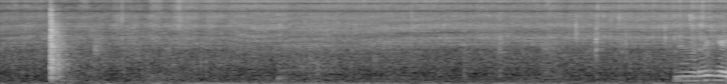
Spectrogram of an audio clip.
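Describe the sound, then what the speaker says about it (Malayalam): Onions sautéing in a pan with a spoon, giving a steady soft sizzle and hiss, a sharp utensil knock near the start, and the frying swelling slightly louder at the end. "ഇത്തിരി സമയം എടുക്കും കേട്ടോ ഉള്ളി വഴണ്ടി വരാനായിട്ട്"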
